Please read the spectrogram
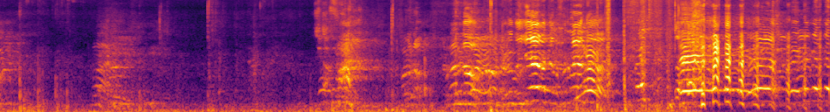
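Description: Men shouting and calling out during a football game, getting louder and more crowded from about halfway through, with a few short thuds like the ball being kicked. A low rumble on the microphone stops near the end.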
